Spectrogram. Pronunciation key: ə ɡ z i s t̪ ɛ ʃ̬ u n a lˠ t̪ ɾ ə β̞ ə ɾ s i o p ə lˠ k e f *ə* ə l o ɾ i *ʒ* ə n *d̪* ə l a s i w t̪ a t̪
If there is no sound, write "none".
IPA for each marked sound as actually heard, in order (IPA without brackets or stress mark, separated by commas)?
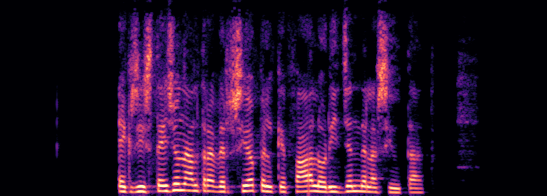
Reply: a, ʒ, d̪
